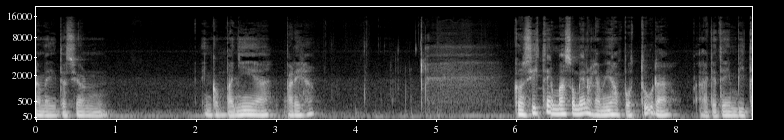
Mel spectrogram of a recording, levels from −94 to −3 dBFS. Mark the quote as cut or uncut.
cut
